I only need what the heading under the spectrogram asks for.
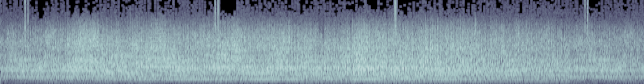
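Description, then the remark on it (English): A loud, steady airplane engine drones without a break as the plane drops lower and circles over the calm sea where a storm struck the Manila Merchant, its low humming tones holding an even pitch, with a few faint high ticks recurring every couple of seconds and no voices. “we've been flying over the area where the storm struck the Manila Merchant”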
